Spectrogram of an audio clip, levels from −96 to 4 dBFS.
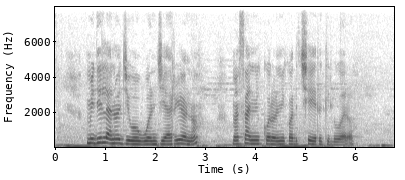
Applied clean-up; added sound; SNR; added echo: none; none; none; none.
